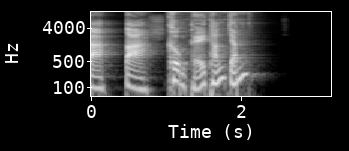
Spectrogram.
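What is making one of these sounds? An elderly man speaks calmly and warmly into a microphone.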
